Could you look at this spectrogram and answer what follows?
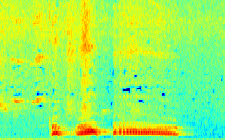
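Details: Spotted dove calling to draw in males: a single phrase of two quick throaty coos running into a longer, steady, slightly falling coo, low-pitched and clear against faint background hum.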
